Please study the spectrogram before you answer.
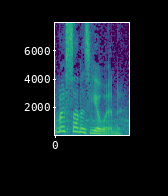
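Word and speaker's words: Euan: fine um and um I tell people you would like you and McGregor and they go all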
